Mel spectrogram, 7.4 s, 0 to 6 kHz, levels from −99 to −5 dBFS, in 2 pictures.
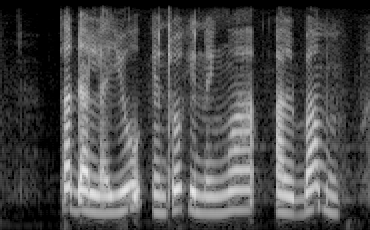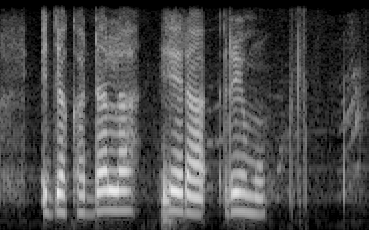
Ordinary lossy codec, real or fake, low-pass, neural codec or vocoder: none; real; 5.4 kHz; none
